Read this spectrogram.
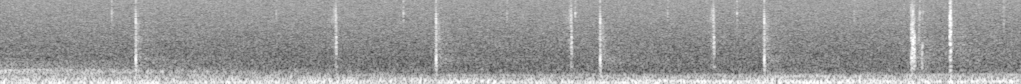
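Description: Soft clicks tick now and then as items are handled.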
